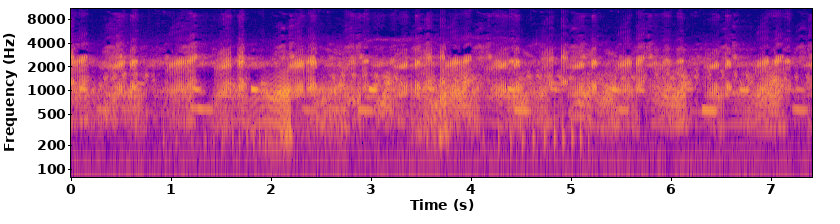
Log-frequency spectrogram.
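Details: Dense chorus of croaking frogs, overlapping rattling calls and quick pulsed trains, punctuated by short whistled notes, the mass of sound steady throughout.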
